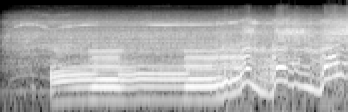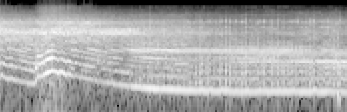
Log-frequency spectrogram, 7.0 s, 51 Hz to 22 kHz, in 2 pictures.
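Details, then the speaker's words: RB-modded Nova 28.8 nitro engine with Pico pipe: high buzzy idle, then at full throttle revs surge and sag; high-speed mixture too lean causing bog, cured by richening the high-end needle. "I can't really lean this thing because it just you can't, you hear it when you get on it, you can hear it bog a little bit."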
